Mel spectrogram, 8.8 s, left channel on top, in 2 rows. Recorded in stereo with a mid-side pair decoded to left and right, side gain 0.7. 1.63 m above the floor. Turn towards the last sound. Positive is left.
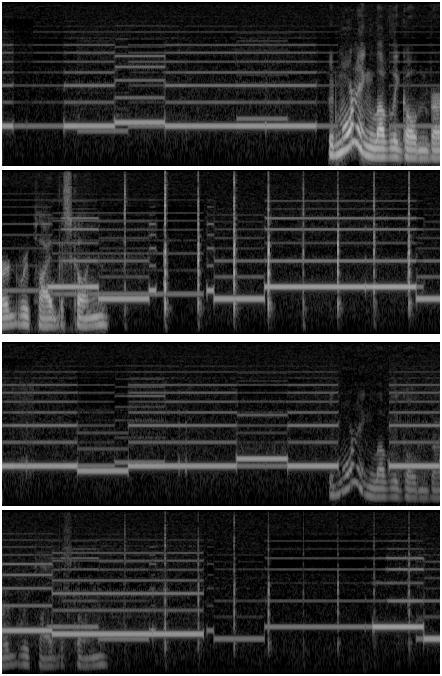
turn(degrees=60)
